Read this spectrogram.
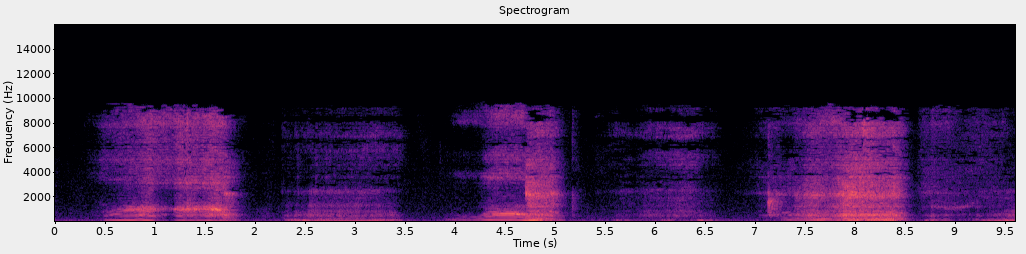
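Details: Ordinary snoring during sleep in a quiet room: three loud, rattling inhaled snores with quieter, breathy exhales between them, about 19 breaths a minute.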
